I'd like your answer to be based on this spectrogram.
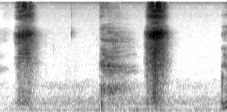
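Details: Induced sneezes at the end of a cold: three sharp, hissy bursts of forceful air through nose and mouth, a fourth starting at the end.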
